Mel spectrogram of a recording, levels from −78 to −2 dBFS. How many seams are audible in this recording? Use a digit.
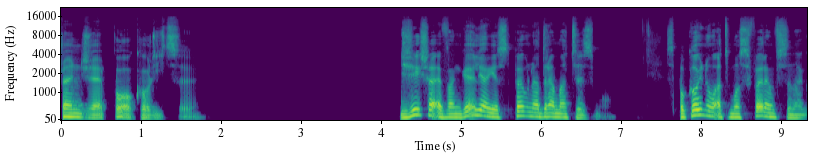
0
